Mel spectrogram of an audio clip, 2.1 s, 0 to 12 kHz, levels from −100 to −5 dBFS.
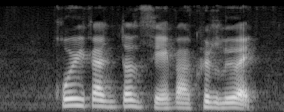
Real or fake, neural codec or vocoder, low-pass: fake; autoencoder, 22.05 kHz, a latent of 192 numbers a frame, VITS, trained on one speaker; 9.9 kHz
